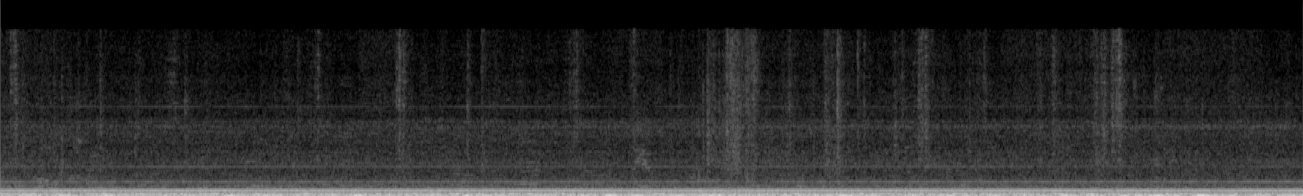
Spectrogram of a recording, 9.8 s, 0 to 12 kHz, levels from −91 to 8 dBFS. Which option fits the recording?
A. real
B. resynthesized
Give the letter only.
A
